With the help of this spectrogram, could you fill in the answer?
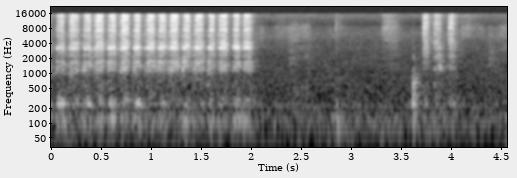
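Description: An orange colored pencil rubs and scratches across a flat white paper mandala coloring sheet in shading strokes. Thirteen quick, even back-and-forth strokes make a bright, dry scratching rhythm for about two seconds. After a short near-silent pause, a few more strokes follow.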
